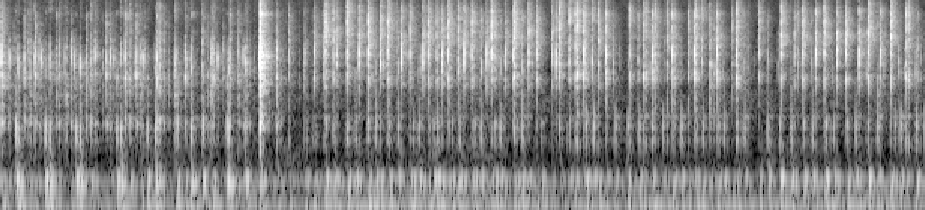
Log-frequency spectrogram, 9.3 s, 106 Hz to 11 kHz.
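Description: Fingertips click the buttons and d-pad of a hollow red plastic PS4 controller held in both hands. It makes a rapid, steady stream of short, dry, bright clicks over a constant low hum, with one sharper, louder click about a third of the way through.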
